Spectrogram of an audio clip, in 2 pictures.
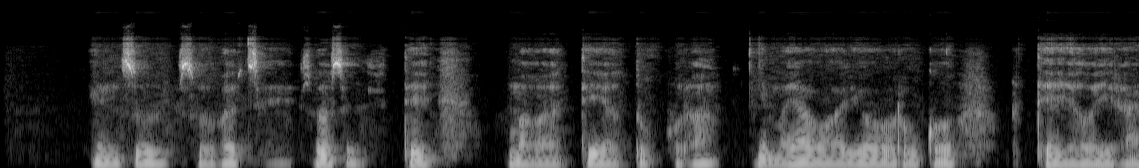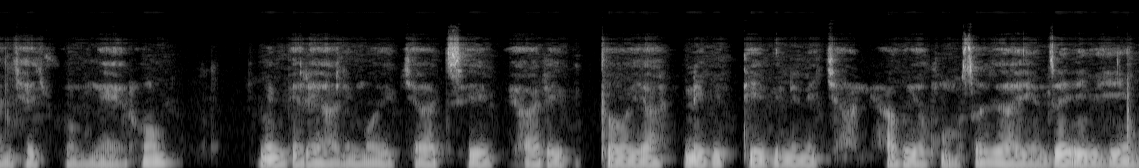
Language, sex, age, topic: Kinyarwanda, male, 18-24, agriculture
